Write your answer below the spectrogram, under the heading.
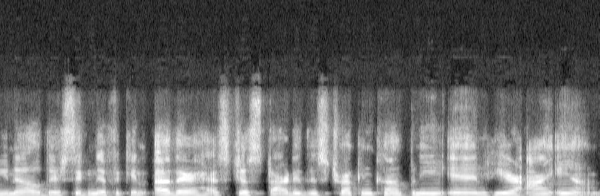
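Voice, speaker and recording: At a moderate pace, a woman with a normal speaking voice talks at medium pitch with fairly even intonation over a quiet background. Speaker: business consultant and networking event host. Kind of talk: online networking event facilitation.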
